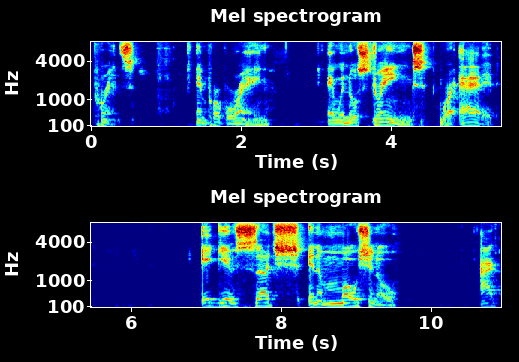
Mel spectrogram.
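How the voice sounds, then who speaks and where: A man's voice: on the low side, extremely slow, pauses often. A man hosting a podcast interview, admiring and searching for his words as he asks questions. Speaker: podcast host.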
